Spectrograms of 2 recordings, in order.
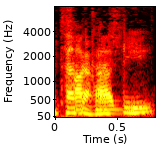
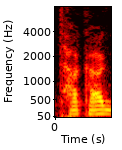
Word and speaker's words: Takagi: Takahashi? Takagi.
